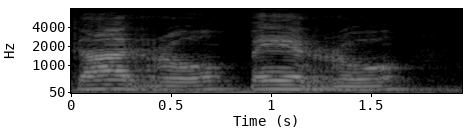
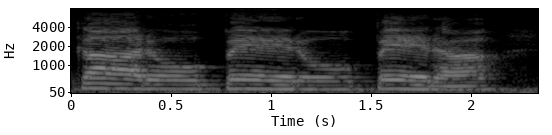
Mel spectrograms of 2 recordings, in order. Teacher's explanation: we roll it when we're talking about double R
